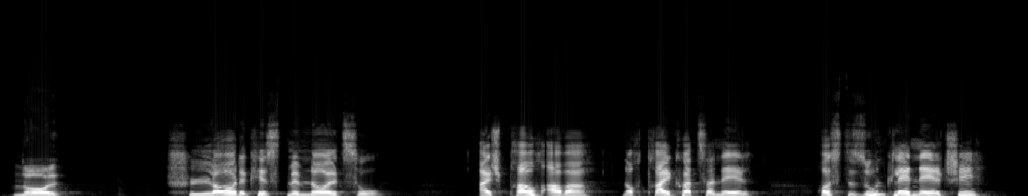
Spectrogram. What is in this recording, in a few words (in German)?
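"noal", Wittlicher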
